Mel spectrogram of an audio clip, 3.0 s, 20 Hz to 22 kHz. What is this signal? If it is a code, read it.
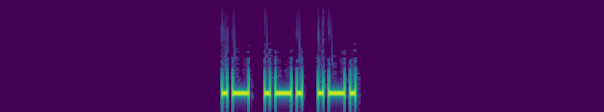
Morse code, heard as a keyed tone, about 46 wpm, 700 Hz. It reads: ARR
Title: Top Three Letter Combinations in Words 45wpm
